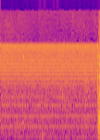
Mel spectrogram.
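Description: Steady electrical hum with a stack of evenly spaced tones, carried by the microphone and sound system.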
